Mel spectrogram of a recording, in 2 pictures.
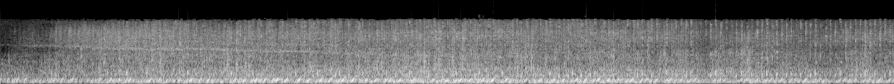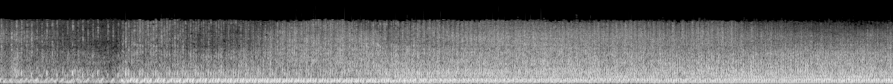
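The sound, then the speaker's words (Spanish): A small yellow propeller plane's engine drones loudly and steadily, then shifts to a lower, settled idle partway through as the aircraft lands; no voices. “una avioneta amarilla aterriza ante la mirada de Antonieta Vasconcelos y sus seguidores”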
